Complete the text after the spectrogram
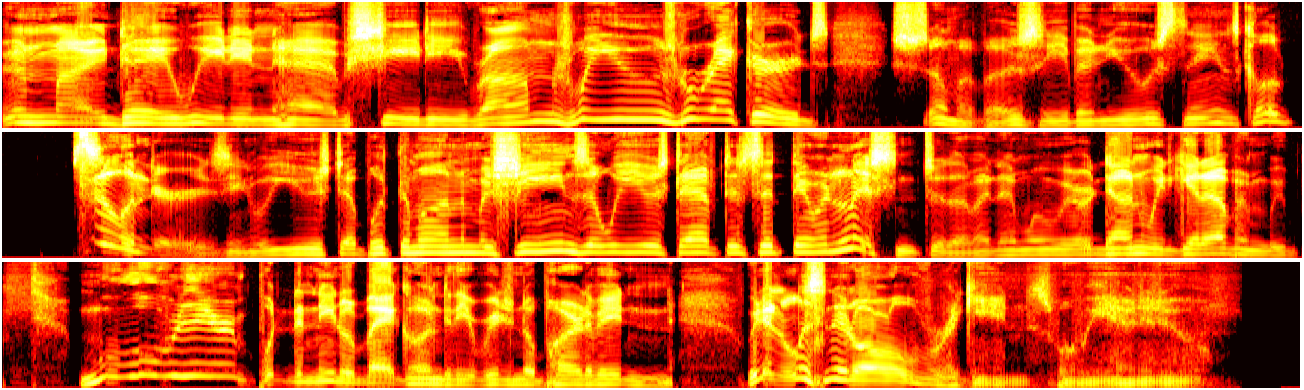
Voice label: Crotchity old man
